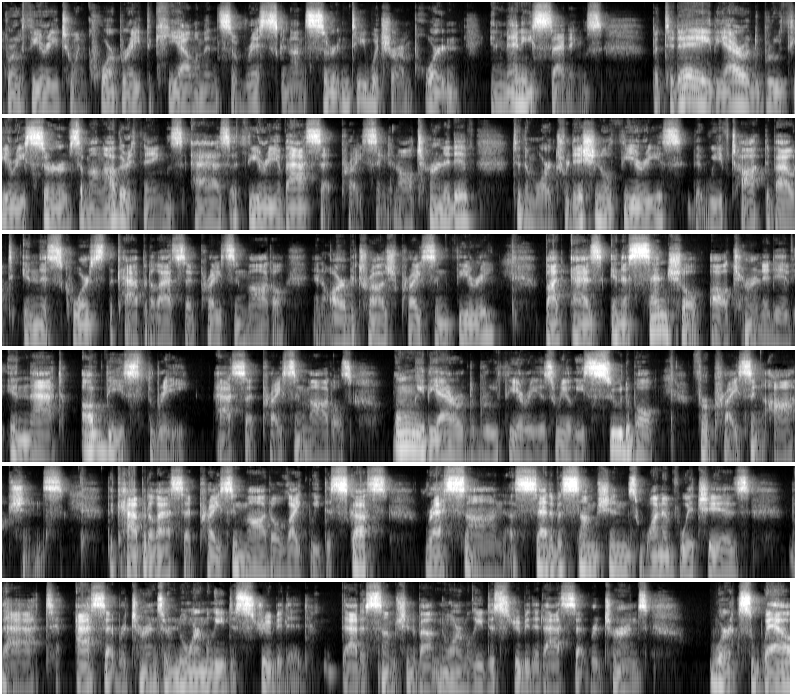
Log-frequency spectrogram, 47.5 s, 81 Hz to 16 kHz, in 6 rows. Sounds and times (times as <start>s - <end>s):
Speech: 0.0s - 47.5s.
